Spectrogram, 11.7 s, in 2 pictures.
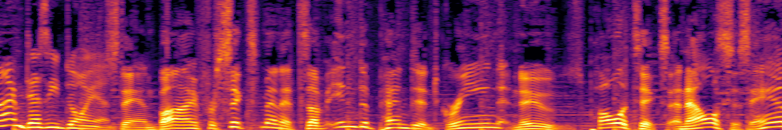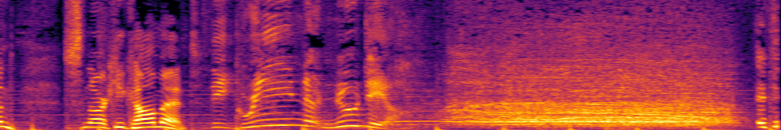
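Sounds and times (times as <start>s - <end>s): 
speech: 0.0s - 9.4s
Trump rally crowd booing: 8.9s - 11.5s.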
